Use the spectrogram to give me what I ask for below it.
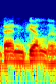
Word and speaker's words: Van Gelder: They pronounce his name Van Gelder, but it's spelled Baccarati.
